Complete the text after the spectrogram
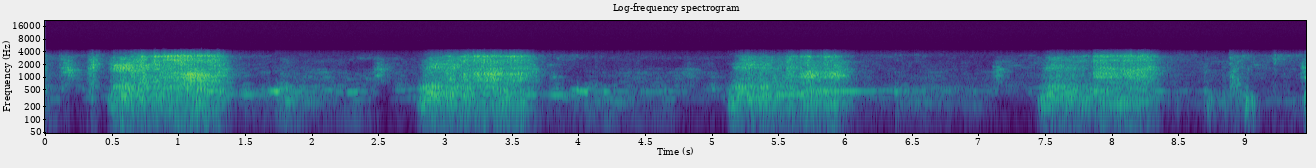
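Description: A car engine revs up in short, repeated bursts close by.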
